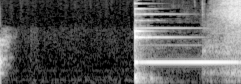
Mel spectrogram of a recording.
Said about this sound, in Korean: 재미있어야만 딩동댕입니다.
